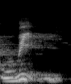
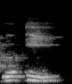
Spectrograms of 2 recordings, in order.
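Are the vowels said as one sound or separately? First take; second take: one sound; separately. First: The two vowels merge into one glide sound. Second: The two vowels are sounded separately. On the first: The speaker calls it right. "satu bunyi jadinya wi" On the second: The speaker calls it wrong. "Bukan dibunyikan ui"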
